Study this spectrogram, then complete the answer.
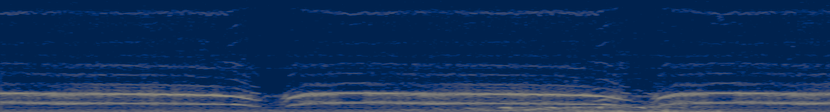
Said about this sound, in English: The house smells like goat. And all it does is scream. It's a screaming goat. It's driving me nuts.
